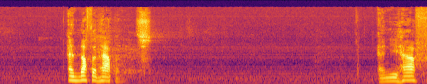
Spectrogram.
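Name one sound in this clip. An elderly man speaks through a microphone in a large room, in short bursts with pauses.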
